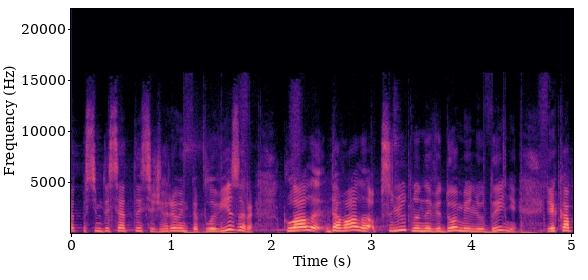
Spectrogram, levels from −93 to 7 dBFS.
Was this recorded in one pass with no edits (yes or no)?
yes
